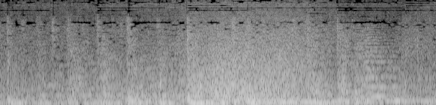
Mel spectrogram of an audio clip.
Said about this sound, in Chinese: 大海并不平静，一场暴风雨开始了，海浪越来越大。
